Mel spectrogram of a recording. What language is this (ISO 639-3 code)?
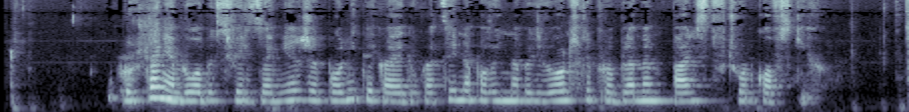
pol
